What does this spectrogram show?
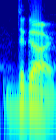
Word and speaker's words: de Garde: fail all right so how did you pronounce this again the guard the guard that's right uh we would drink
